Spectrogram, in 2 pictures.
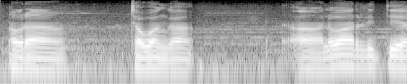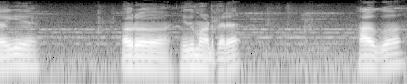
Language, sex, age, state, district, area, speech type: Kannada, male, 18-30, Karnataka, Bellary, rural, spontaneous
